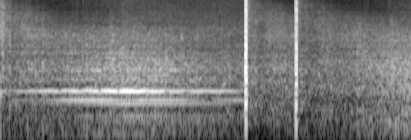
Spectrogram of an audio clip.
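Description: Fireworks display: two sharp bangs of shells bursting about half a second apart, over a held note of the accompanying music that stops at the first bang.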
